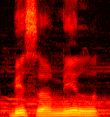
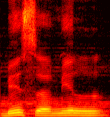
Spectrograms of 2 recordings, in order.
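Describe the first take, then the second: Both takes have the same delivery.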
